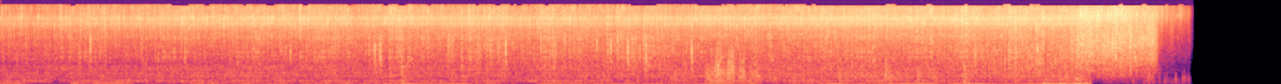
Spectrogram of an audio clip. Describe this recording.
Mountain Bike Braking on Gravel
